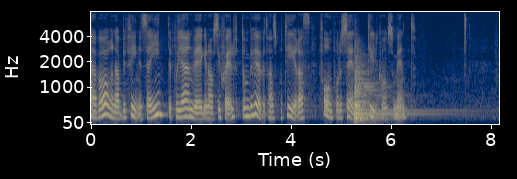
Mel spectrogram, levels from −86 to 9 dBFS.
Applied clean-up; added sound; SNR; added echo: none; Drum; 8 dB; none.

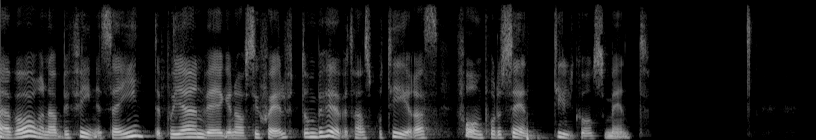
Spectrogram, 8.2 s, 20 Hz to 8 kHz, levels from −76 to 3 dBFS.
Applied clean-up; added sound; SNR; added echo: neural mask model DeepFilterNet 3.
